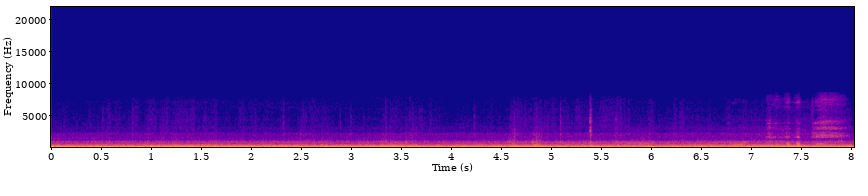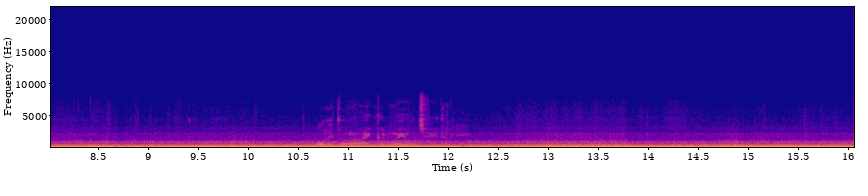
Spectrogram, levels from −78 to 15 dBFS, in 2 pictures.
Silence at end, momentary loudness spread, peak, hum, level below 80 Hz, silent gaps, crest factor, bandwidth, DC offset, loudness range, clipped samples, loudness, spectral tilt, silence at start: 0 s; 3 LU; 0 dBFS; none; -10 dBFS; none; 8 dB; 3.2 kHz; under 0.1%; 1 LU; under 0.1%; -12 LUFS; -11 dB/octave; 0 s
